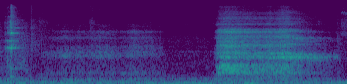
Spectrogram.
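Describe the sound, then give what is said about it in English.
A slow deep breath: a short gasp-like intake at the start, then a louder airy rush of breath swelling in the second half, over steady low background noise. “Nice deep breath.”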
